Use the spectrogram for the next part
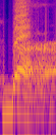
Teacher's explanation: Sementara da ujung lidahnya nempel ke tempat nancepnya gigi seri.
